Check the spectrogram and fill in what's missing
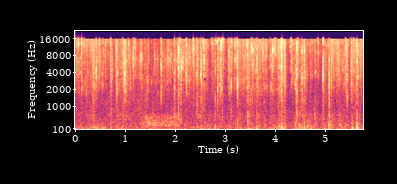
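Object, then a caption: Pine cone scales. A single small, dry brown pine cone with open woody scales is scratched and flicked with long red nails. The result is a dense run of quiet, crisp, bright crackling and ticking clicks that crinkle and snap with very little low end.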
